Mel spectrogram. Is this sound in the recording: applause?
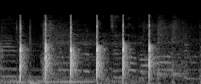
yes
